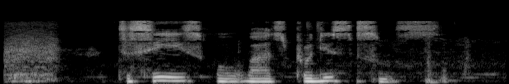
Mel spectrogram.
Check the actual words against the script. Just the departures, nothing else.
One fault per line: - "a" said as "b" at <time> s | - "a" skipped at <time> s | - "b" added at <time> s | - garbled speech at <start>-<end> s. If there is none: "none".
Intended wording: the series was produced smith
none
